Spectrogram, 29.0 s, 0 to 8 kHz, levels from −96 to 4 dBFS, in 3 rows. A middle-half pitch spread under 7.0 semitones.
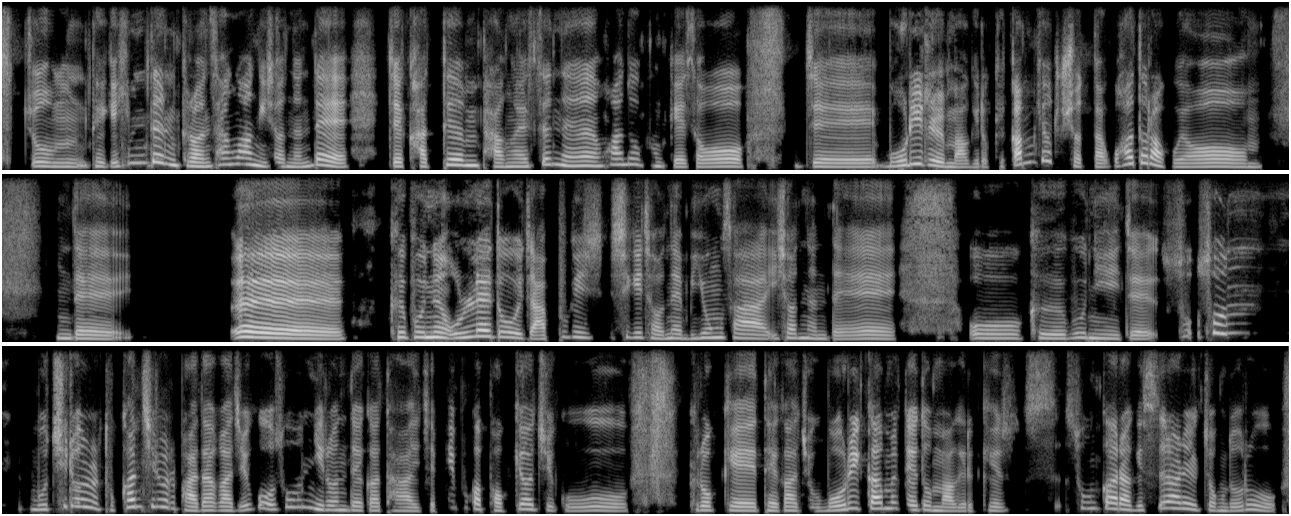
Yes: average, 5.2 semitones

